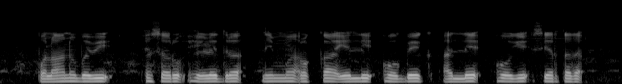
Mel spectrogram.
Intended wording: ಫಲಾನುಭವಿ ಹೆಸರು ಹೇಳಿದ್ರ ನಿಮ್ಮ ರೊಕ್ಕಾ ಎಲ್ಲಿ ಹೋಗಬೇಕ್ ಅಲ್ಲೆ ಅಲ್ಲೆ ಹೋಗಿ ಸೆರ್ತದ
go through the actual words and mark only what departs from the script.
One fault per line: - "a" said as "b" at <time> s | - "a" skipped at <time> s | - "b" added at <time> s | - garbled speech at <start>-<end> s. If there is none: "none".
- "ಅಲ್ಲೆ" skipped at 4.7 s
